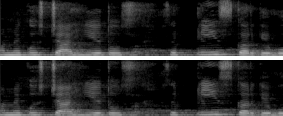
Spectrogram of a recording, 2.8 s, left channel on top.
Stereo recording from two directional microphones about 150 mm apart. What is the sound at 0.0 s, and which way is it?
A woman's voice, centre (ahead or behind).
